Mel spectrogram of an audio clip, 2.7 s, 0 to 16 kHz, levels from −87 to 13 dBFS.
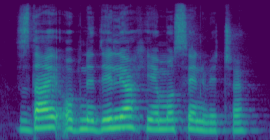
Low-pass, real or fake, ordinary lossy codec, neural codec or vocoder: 14.4 kHz; fake; none; vocoder, 44.1 kHz, 128 mel bands every 256 samples, BigVGAN v2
